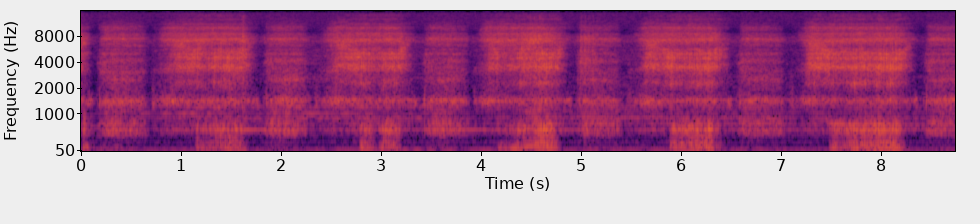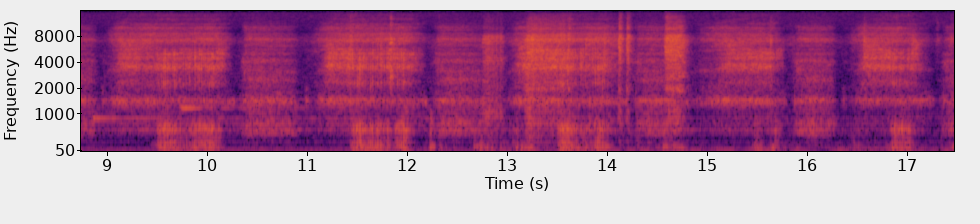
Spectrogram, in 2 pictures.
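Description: Rough, rattling snore noises recur roughly every second and a half over a faint steady background tone; ordinary snoring.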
